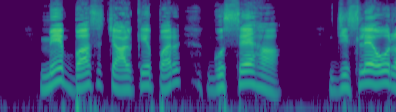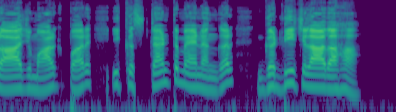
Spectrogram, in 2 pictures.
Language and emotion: Dogri, angry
